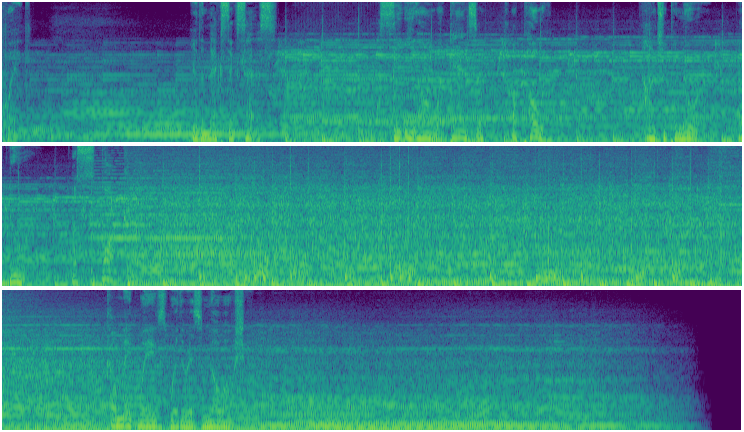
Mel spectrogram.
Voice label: Motivational Inspirational University with Poetic and Raw Motivation; Viral VO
